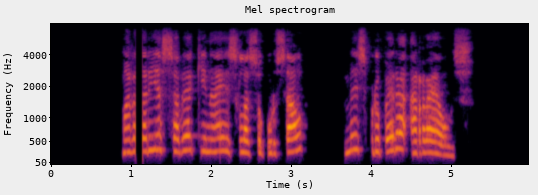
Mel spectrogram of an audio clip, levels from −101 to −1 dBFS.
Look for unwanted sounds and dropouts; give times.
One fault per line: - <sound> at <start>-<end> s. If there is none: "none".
- dropout at 1.1-1.1 s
